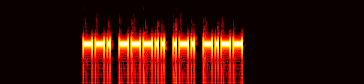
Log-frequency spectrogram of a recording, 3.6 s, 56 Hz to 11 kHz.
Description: Morse code, heard as a keyed tone, about 37 wpm, 700 Hz. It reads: G8RY
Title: DXCC-100 Call Signs - 4 Characters - Repeated 2x - 40wpm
